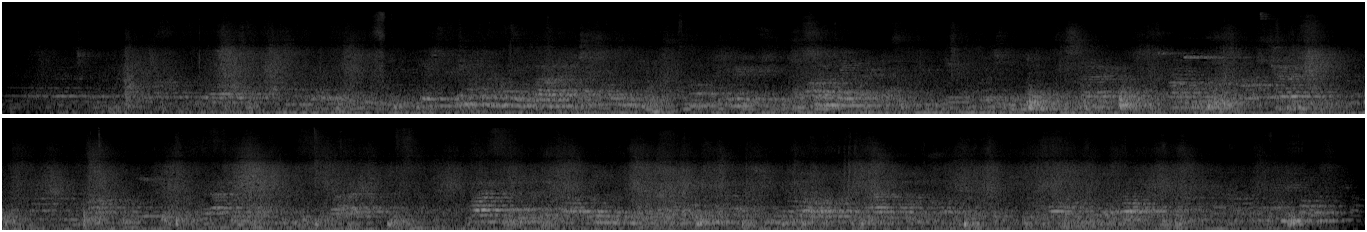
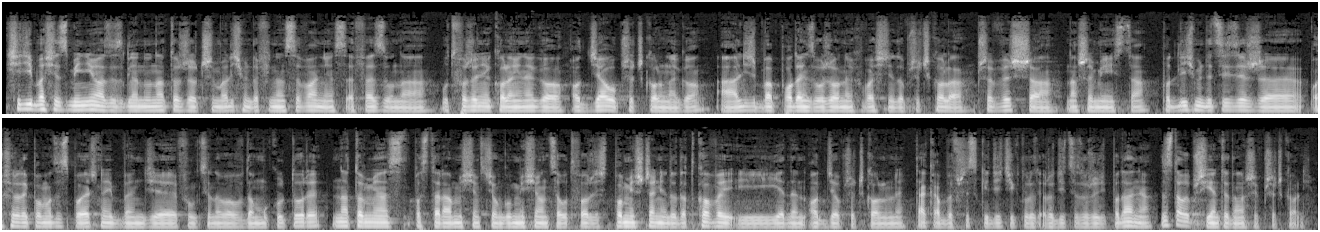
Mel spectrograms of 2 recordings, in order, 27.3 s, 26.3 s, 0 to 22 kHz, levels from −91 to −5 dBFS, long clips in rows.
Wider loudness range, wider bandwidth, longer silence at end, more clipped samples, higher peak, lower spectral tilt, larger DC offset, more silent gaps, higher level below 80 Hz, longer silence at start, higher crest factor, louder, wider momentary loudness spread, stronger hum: about the same, 3 LU vs 3 LU; first, 16 kHz vs 14.5 kHz; about the same, 0 s vs 0.1 s; neither; second, -38 dBFS vs 0 dBFS; about the same, -5 dB/octave vs -5 dB/octave; neither; neither; second, -66 dBFS vs -42 dBFS; about the same, 0 s vs 0.05 s; about the same, 18 dB vs 18 dB; second, -55 LUFS vs -19 LUFS; about the same, 7 LU vs 7 LU; neither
